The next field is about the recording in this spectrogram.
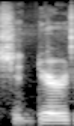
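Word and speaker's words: Shedeur: Shadur Sanders.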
